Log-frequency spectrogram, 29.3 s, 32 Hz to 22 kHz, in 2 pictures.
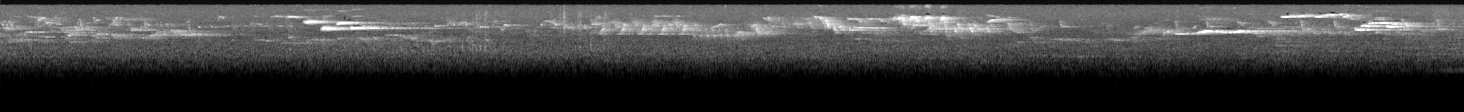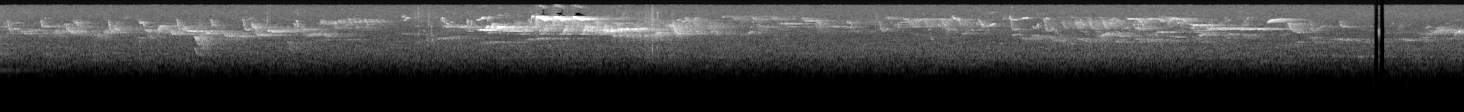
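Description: Birds singing and chirping in many overlapping short phrases and trills over a faint steady hiss, with louder bursts of song about 3 s, 12–14 s and 20 s in.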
